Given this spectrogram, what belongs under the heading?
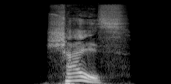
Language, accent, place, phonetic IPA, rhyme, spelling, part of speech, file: German, Germany, Berlin, [ʃaɪ̯s], -aɪ̯s, scheiß, verb, De-scheiß.ogg
- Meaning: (verb) singular imperative of scheißen; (adjective) shitty, shit; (adverb) very, damn, piss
